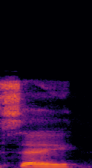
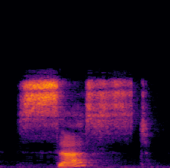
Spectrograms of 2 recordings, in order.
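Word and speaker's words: c'est: a friend you would say and a lot of times people pronounce this see c apostrophe e-s-t as cest but in french they say the word say it sounds like how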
